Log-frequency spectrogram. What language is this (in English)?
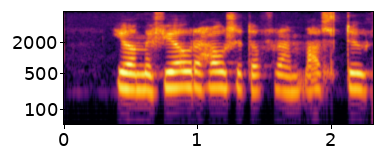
Icelandic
